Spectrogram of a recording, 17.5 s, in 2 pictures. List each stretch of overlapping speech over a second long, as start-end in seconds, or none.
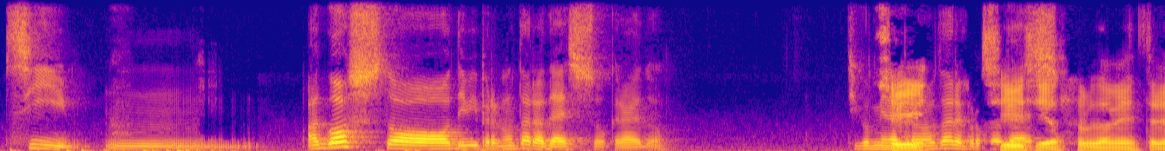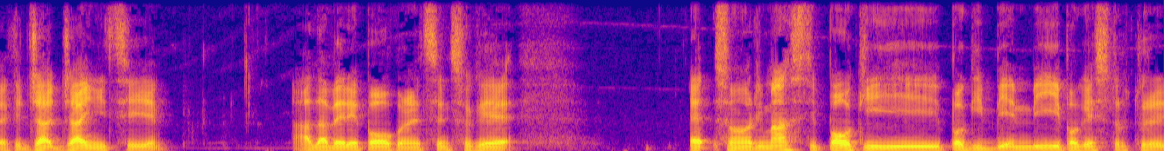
6.5-8.0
